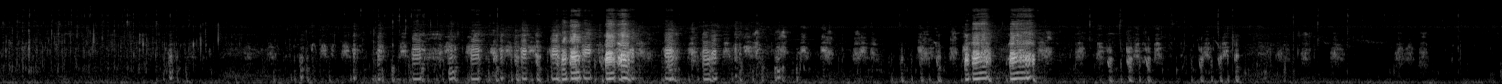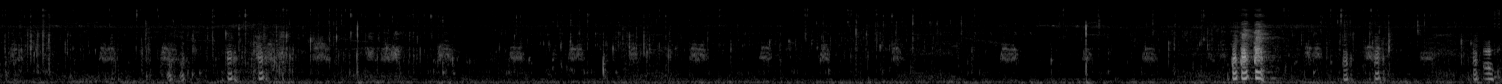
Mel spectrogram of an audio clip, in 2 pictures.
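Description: White domestic ducks quacking on and off. The loudest bouts come several seconds in, around ten seconds, and near the end, with softer quacks between.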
